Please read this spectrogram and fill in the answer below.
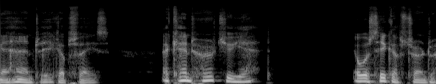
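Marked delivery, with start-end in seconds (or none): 1.6-2.7 high, teasing threat; taunting queen. A narrator's reading. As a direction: threaten sweetly in a raised voice. Snow Queen threatens Hiccup.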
